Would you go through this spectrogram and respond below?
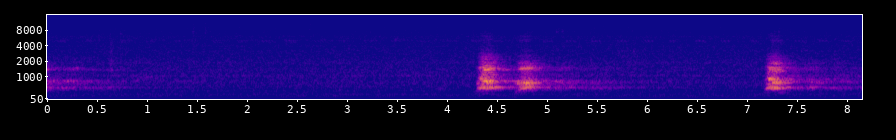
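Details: Rex, a dog, barking in the night: three sharp, harmonic barks, a quick double bark around the middle followed by a single bark a few seconds later, over a quiet, faintly hissing background with an earlier soft tonal sound at the start.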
